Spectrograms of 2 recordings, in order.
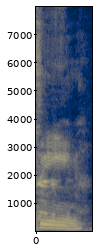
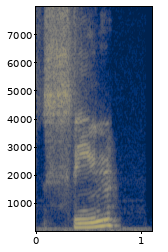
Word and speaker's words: Cine: That's my 32nd pronounced Cine. Yeah. – Okay. I have them taking Lewis Cine out of Georgia.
